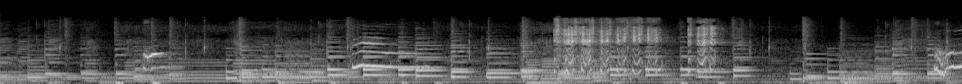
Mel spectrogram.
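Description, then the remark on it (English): A kitten, Gilbert, meows several times in short, high-pitched, playful cries while playing with a shoelace waved on the floor, fairly loud, with a busy burst of rustling noise partway through and other tonal sounds underneath. “I've never met a kitten that could resist a shoelace.”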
